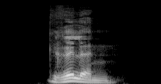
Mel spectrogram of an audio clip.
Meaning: plural of Grille
- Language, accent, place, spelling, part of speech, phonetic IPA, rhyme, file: German, Germany, Berlin, Grillen, noun, [ˈɡʁɪlən], -ɪlən, De-Grillen.ogg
